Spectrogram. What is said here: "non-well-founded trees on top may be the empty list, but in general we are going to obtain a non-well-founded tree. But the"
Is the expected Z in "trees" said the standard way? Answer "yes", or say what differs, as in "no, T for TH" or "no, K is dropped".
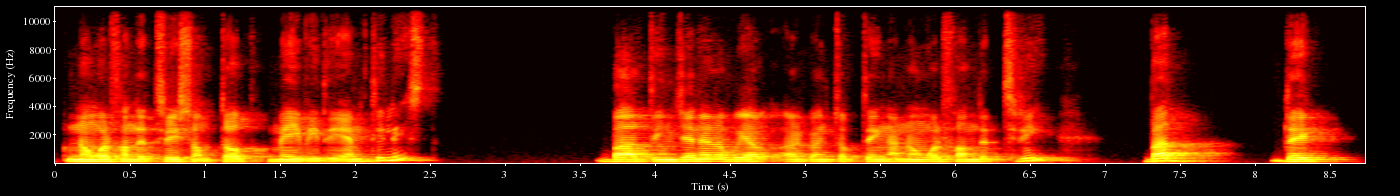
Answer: no, S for Z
